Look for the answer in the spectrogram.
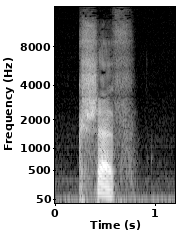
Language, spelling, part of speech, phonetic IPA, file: Polish, krzew, noun / verb, [kʃɛf], Pl-krzew.ogg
